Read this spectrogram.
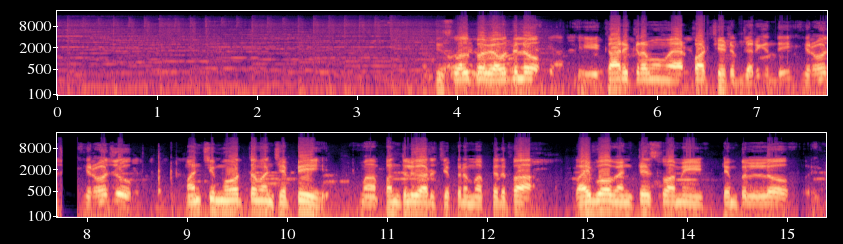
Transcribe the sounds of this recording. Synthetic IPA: ɐt̪isʋɐlpɐʋjɐʋɐd̪ilo̞ːiːkaːɾjɐkɾɐmɐme̞ːɾpaːɾʈ̚t͡ʃɛːjɐɽɐmd͡ʒɐɾiɡind̪iiːɾo̞ːd͡ʒiːɾo̞ːd͡ʒumɐɲt͡ʃimuɦɐt̪ːɐmɐnit͡ʃe̞pːimaːpɐnt̪uluɡaːɾut͡ʃe̞pːinɐmaːpɛd̪ɐpɐʋɐjboːʋeŋkʈeːsʋaːmiʈe̞mpulːo̞ːi

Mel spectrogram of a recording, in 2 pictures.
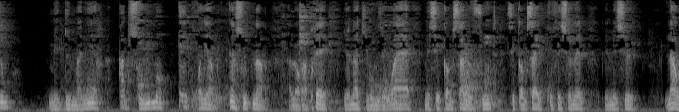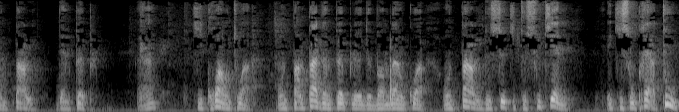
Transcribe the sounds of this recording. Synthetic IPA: sjɔ̃ | mɛd̪əmanjɛʁapsɔlymɑ̃ɛ̃kχwajablɛ̃sut̪nabl | alɔʁapχɛiljɑ̃nakʲivɔ̃md̪iʁwɛmɛsɛkɔmsaləfut̪sɛkɔmsaɛt̪pχɔfesjɔnɛl | mɛmesjø | laɔ̃paʁl | d̪ɛ̃pœpl | ɛ̃ | kʲʰikχwaɑ̃t̪wa | ɔ̃nəpaʁlpad̪ɛ̃pœpləd̪əbɑ̃bɛ̃ukwa | ɔ̃əpaʁld̪əsøkʲit̪əsut̪jɛn | ekʲisɔ̃pχɛat̪u

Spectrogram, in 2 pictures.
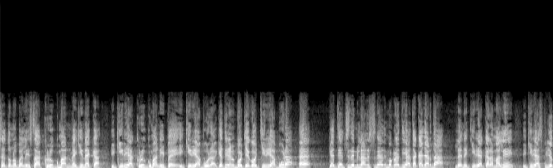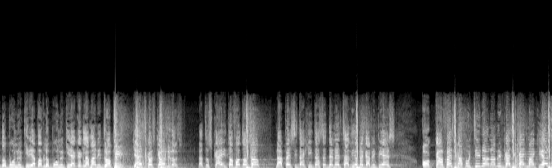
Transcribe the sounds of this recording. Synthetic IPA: se̞t̪o̞no̞be̞list̪ɐkɾuɡmɐnme̞ʝine̞kɐ | iciɾiɐkɾuɡmɐnipe̞iciɾiɐbuɾɐʝɐt̪inɐmiboce̞ɣo̞iciɾiɐbuɾɐe | ʝɐt̪ie̞t͡siðemilɐne̞st̪ineɐðimo̞kɾɐt̪iɐt̪ɐkɐʎɐɾd̪ɐ | le̞neiciɾiɐkɐɾɐmɐliː | ciɾiɐspiʎo̞t̪o̞puluiciɾiɐpɐvlo̞puluiciɾiɐkɐklɐmɐnid̪ɾo̞piceesko̞sceo̞liðo̞s | nɐt̪uskɐit̪o̞fo̞t̪o̞so̞p̚nɐpe̞sit̪ɐçit̪it̪ɐst̪o̞ind̪e̞ɾne̞t̪sɐðio̞me̞ɡɐpipie̞s | o̞kɐfe̞skɐput͡sino̞nɐmivɣɐzikɐjimɐcies

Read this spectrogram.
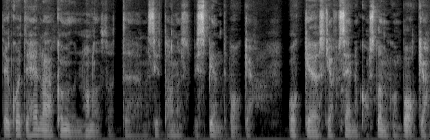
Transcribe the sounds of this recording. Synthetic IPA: d̪̥ɛhaɾɡɔt̪ʰːɪlɦeːlakʰɔmʉ̟ːnənɦæːɳʉːsɔat̪mansɪt̪ːəɾhæɳʉːvɪspɛnːt̪ʰɪlbɑːkaʔɔkːskafoːseːnakʰɔst̪ɾœmːəkʰɔmət̪ɪbɑ̰ːka

